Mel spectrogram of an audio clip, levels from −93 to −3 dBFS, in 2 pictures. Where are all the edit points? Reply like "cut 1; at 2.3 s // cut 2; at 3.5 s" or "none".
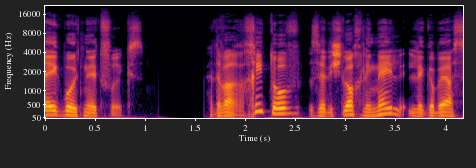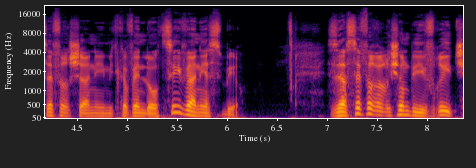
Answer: cut 1; at 6.8 s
